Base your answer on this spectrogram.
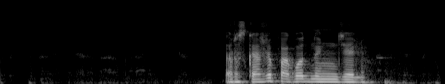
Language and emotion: Russian, neutral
